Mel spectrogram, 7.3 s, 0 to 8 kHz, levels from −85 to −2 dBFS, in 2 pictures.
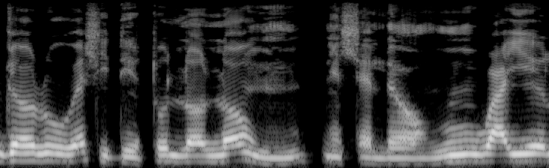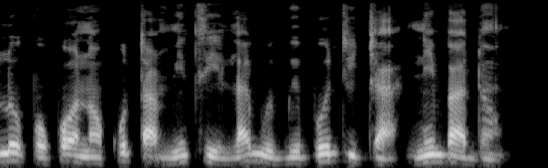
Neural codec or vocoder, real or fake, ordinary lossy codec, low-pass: none; real; none; none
